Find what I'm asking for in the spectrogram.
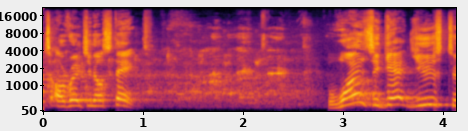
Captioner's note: audience laughing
